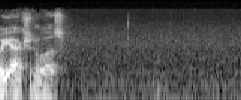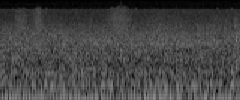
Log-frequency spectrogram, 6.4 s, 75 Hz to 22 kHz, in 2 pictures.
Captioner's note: pauses 8 seconds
